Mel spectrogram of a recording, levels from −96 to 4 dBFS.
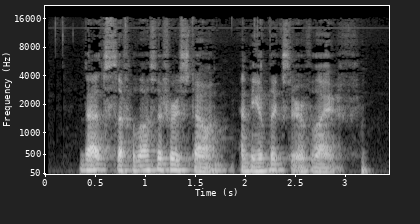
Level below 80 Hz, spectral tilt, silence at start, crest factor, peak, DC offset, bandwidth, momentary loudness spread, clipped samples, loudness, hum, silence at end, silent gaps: -48 dBFS; -5.5 dB/octave; 0.35 s; 18 dB; -2 dBFS; under 0.1%; 17 kHz; 9 LU; under 0.1%; -20 LUFS; none; 0.25 s; none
